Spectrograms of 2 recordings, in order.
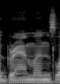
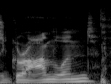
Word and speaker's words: Granlund: Anyway, he always pronounces Marcus and Mikhail Granlund's last name as Gronlund. And that's always driven me crazy, so I hear you on that.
